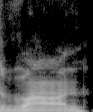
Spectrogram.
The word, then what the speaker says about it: Vaughan: They spell it all crazy weird. I don't know why, but but the neighborhood is Vaughan. It's like plain and simple. Vaughan.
